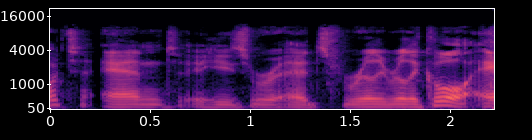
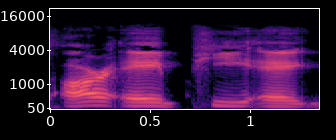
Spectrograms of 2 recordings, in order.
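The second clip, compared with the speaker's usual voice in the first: letters spelled out one by one, slowly; 4 semitones higher, slower than usual. Shown as a demonstration. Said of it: "but I can't pronounce it".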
